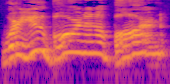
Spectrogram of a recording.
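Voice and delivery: loud, high, slow parental scold; mock parent yelling down the hall. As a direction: call out like an exasperated mom. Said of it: "you hear a voice call out".

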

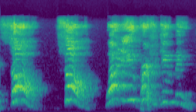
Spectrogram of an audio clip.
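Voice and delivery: loud, high shout of his name; the Lord calling out to Saul in a shout; booming divine call. Acted. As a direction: call down from heaven. The Lord calls Saul from the light.

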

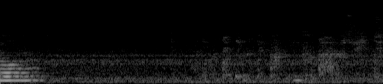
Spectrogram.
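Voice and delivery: slow, awed whisper. Real, not acted. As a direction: hush it, slowly. Awed by the eerie room.

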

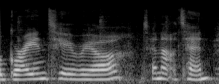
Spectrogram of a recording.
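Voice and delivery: normal talking voice

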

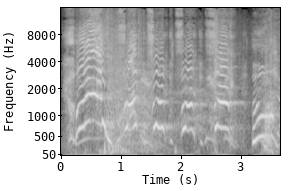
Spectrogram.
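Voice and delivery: real panic at the attack; panicked swearing. Real, not acted. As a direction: blurt each one in fright. Attacked by infected.

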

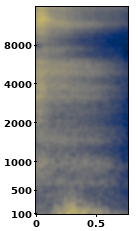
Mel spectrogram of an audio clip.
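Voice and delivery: a breathy tired sigh; whispered sigh. Real, not acted. Gamer with a sore stomach sighing wearily. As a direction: let out a weary sigh.

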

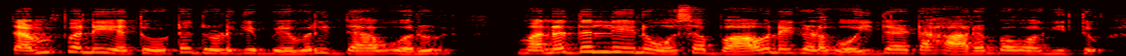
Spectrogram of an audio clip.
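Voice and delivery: usual speaking voice

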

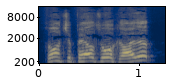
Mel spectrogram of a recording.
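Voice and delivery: loud, high booming conductor voice. A narrator's reading. Conductor questioning the silent friend, booming. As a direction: boom it at the boy. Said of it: "the man boomed at Derbyshire".

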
